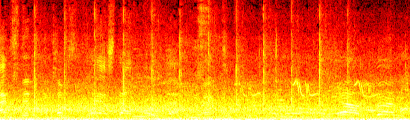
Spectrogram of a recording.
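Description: Indistinct chatter of several overlapping voices, none clear enough to make out, over a steady low rumble.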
